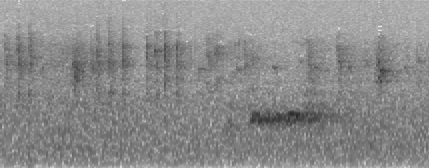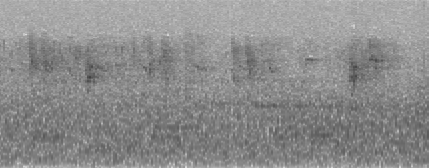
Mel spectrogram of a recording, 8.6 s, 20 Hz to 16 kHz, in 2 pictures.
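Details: Eurasian tree sparrows in Ubon Ratchathani, Thailand, 22 November 2019, where the species is a very common resident: a busy run of sharp, overlapping chirps throughout, with one louder sustained buzzy note about a third of the way in.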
